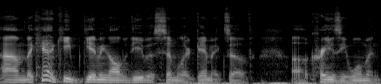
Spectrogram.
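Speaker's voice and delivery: ordinary talk, nothing marked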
